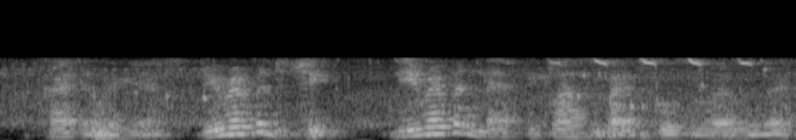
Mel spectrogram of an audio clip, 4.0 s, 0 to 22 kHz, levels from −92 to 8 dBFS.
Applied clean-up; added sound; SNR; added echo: none; Water / Bird; 10 dB; reverberation time 0.3 s.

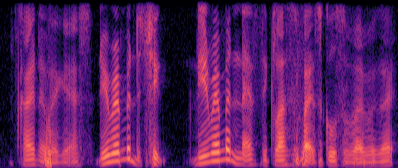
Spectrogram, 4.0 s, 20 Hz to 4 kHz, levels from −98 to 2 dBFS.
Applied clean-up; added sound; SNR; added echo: none; none; none; none.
